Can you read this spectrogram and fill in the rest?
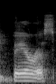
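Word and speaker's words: Barras: can pronounce this right margarite how do you pronounce s i l sigle sigle corbo c o r b o and Diane Marie Baris b a r r a s so just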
